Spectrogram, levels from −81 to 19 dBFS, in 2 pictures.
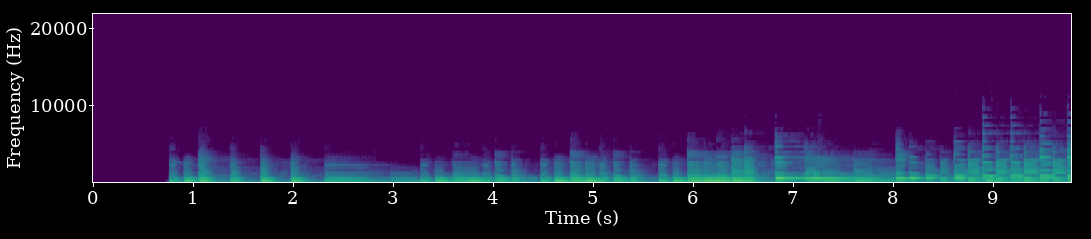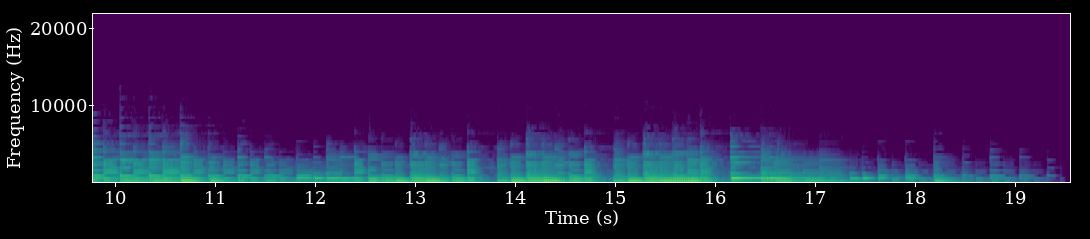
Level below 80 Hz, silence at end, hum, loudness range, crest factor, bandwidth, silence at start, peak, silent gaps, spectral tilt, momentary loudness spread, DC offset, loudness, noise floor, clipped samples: -36 dBFS; 0.4 s; none; 8 LU; 16 dB; 6.6 kHz; 0.75 s; -2 dBFS; none; -8 dB/octave; 14 LU; under 0.1%; -17 LUFS; -44 dBFS; under 0.1%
